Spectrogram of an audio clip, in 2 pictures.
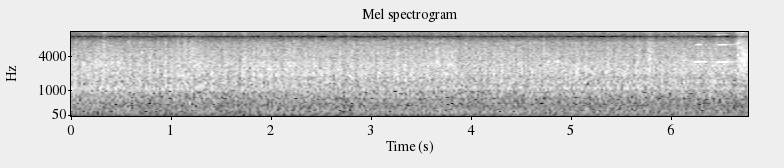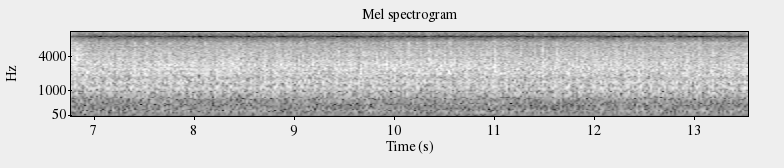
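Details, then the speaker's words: Old Oshkosh airport plow truck repowered with Cummins 6BT diesel, first run after 10+ years sitting: steady loud hiss over even idle, independent of engine speed; air brake line leaking once pressure builds. "I have an air pressure problem with the brakes let me show you this line right here seems to leak a little bit go figure but when it buil builds up pressure I got it pourn out here it gets real loud in here so I got to fix that before I go any further"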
